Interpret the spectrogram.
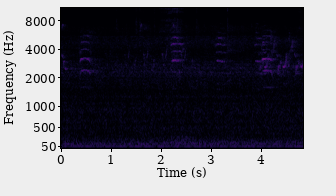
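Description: Faint bird chirps: short high calls repeating about once a second, over a steady low rumble.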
